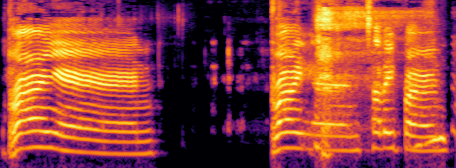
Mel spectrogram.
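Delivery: high, sing-song parrot call; parrot calling Brian. Retold or imitated. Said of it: "It used to go".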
